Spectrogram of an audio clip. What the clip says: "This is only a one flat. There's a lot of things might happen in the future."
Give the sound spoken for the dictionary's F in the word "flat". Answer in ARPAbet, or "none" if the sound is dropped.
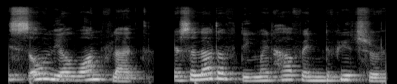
F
